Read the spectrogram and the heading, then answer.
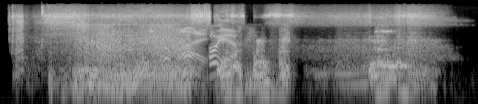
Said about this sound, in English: And of course, I can start it up for if you want, so you can hear the engine. Does it rumble? Oh yeah.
